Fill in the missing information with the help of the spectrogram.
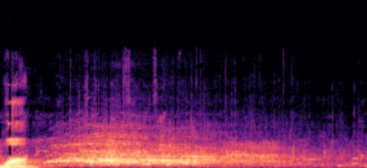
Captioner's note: cheering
